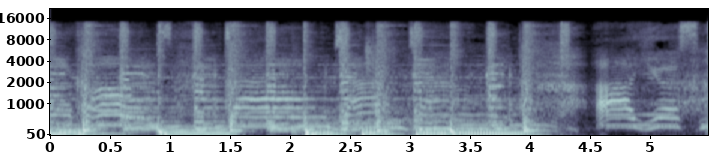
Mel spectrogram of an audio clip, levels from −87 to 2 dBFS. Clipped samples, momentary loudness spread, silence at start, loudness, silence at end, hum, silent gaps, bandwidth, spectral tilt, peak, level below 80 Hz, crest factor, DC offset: under 0.1%; 5 LU; 0 s; -18 LUFS; 0 s; none; none; 14 kHz; -4.5 dB/octave; -2 dBFS; -24 dBFS; 16 dB; under 0.1%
